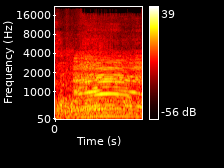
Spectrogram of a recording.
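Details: Dairy cow or calf at Aftabganj cattle market in Dinajpur, Bangladesh, 1 August 2026, giving a loud, sustained, steady moo under two seconds long, rich in harmonics, with market noise behind.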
